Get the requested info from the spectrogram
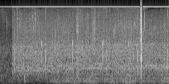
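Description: Stadium crowd noise, with a single sharp crack of bat on ball near the end as the batsman pulls a delivery hard.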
